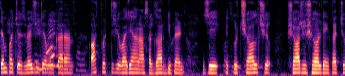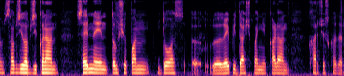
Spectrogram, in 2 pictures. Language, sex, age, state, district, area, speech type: Kashmiri, male, 18-30, Jammu and Kashmir, Kupwara, rural, spontaneous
